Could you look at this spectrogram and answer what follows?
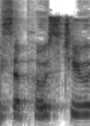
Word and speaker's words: supposed to: suppose and supposed to when we say supposed to it sounds like the D disappears but it's actually still there so be careful with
